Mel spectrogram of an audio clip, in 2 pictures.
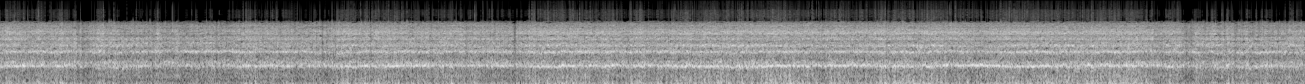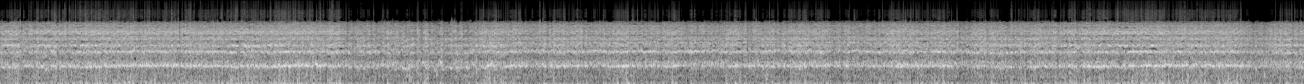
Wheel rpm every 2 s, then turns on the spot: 230, 230, 230, 220, 220, 230, 220, 220, 220, 230, 230, 220, 220.
none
